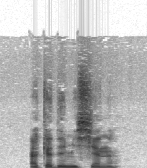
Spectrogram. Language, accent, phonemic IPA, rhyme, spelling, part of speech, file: French, France, /a.ka.de.mi.sjɛn/, -ɛn, académicienne, noun, LL-Q150 (fra)-académicienne.wav
- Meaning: female equivalent of académicien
